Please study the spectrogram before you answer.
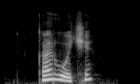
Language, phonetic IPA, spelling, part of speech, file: Russian, [kɐˈrot͡ɕe], короче, adverb / interjection, Ru-короче.ogg
- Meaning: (adverb) 1. comparative degree of коро́ткий (korótkij) 2. comparative degree of ко́ротко (kórotko) 3. in other words, long story short (as an introductory word) 4. so, anyway (as an introductory word)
